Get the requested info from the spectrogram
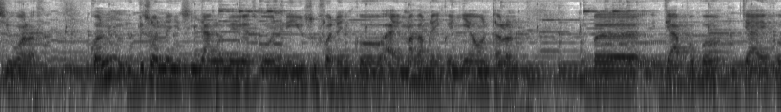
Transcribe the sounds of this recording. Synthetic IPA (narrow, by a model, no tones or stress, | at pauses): siwɔlɐ | kɔnbisɔːnːɐɲusiɲɟaŋɡɐmɐjwɛːsɡɔːnːijusufɐdɐɲkɔɐ̰jmɐɡɐmdɐɲkɔɲɛwɔntɐlɔn | bɐ | ɟapːəkɔɟaːjkɔ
